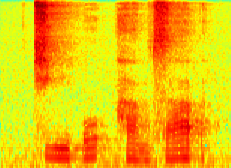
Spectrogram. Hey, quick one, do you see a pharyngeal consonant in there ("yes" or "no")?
no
